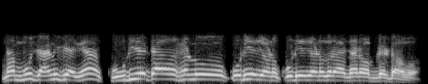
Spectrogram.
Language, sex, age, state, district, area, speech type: Odia, male, 30-45, Odisha, Bhadrak, rural, conversation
